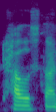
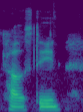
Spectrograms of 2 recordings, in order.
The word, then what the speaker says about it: Palestine: we yeah number one it's pronounced Palestine not Palestine and number two in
